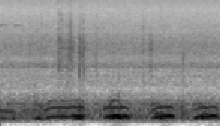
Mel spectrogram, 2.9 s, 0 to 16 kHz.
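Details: Great Grey Owl at its nest, male and female visiting, 19 March 2018, giving four soft, deep, short even hoots a little under a second apart over quiet background hiss.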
